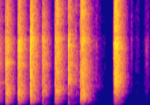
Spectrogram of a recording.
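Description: A short burst of hand clapping in applause for a singer's high notes: seven quick, sharp claps in a steady rhythm, a brief pause, then one final clap. Crisp and fairly loud, with no talking.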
